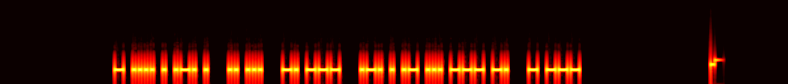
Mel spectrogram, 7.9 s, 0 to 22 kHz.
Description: Morse code, heard as a keyed tone, about 40 wpm, 700 Hz. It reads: THERE IS NO REASON TO
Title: Sets of 5 Words Encore 40wpm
